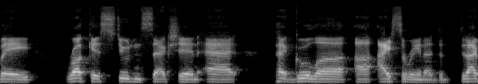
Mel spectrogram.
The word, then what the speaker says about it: Pegula: What was it like playing in front of a ruckus student section at Pegula Ice Arena? Did I pronounce that correctly? Yeah, Pagoula.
